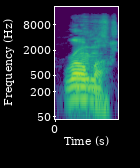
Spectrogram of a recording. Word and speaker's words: Roma: So, uh Italians in the US say Rome has one syllable. It it it Italy Rome has two syllables. Interesting. It's true. Roma.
